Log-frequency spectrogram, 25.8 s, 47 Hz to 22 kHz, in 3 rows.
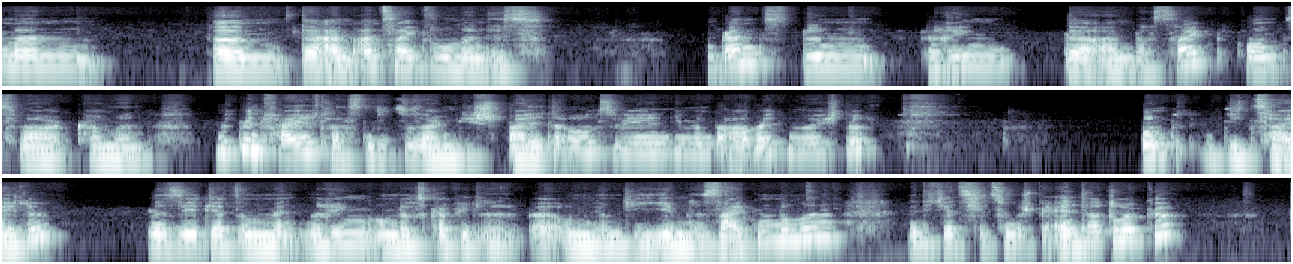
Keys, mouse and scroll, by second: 3.4 Up, 3.9 Up, 4.5 Up, 5.6 Up, 7.0 Right, 7.7 Left, 8.2 Left, 9.0 Left, 10.4 Right, 11.0 Right, 11.5 Left, 12.4 Left, 14.1 Down, 14.6 Down, 15.7 Down, 16.3 Down, 17.2 Up, 25.2 Return.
